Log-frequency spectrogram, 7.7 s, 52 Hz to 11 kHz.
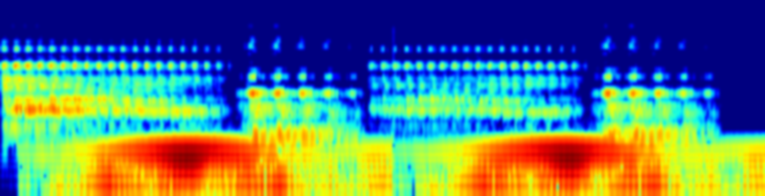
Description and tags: PINCON Pauline 2015 2016 submarine
It's synthetic material. I had, first of all, want to realize noises of gulls. But as one goes along, my approach in changed and this spirit of submarine spaceship came to me.
To arrive at this result I generated a sound of 1000hz then in the course of its reading I varied it with 200hz. Afterward I slowed down at the most the speed, used just a little of réverb. Cut the sound in two to play with the overlapping. I then changed the tempo both so that two different noises get on. To end I added some echo.
Typologie selon Schaeffer:
Continu Complexe
Son cannelés.
Timbre: Terne, synthétique.
Grain: Tendance sinusoïdale mais non lisse.
Pas de vibrato.
Dynamique: Douce et graduelle.
Variation serpentine
Site
mystery, paranormal, sci-fi, soundeffect, space, spaceship, submarine, underwater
